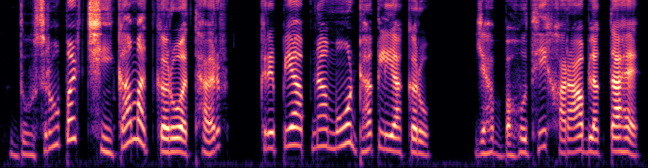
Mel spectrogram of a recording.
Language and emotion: Hindi, disgusted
